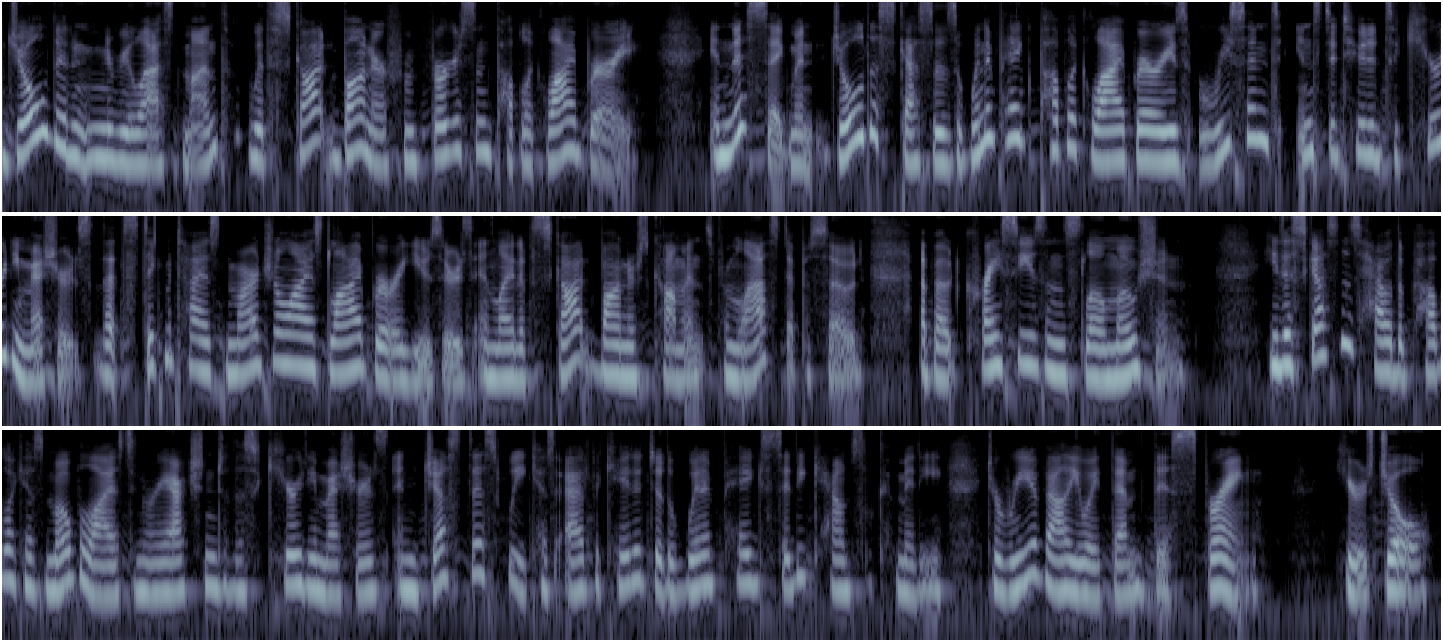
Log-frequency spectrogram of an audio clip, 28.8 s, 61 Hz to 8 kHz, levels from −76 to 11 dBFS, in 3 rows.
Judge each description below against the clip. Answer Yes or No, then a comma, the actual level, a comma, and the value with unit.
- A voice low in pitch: No, high, 205 Hz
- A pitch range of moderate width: Yes, average, 3.6 semitones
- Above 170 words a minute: No, average, 160 wpm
